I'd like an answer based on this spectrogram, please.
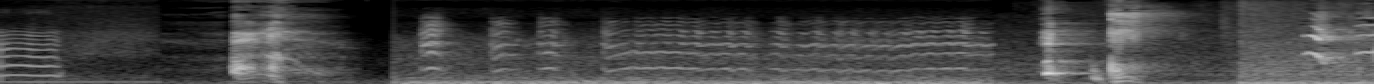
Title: When a cat hears a person sneeze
